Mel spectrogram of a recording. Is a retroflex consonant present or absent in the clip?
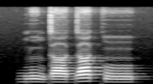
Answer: absent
